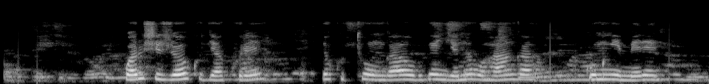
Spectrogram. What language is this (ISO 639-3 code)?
kin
